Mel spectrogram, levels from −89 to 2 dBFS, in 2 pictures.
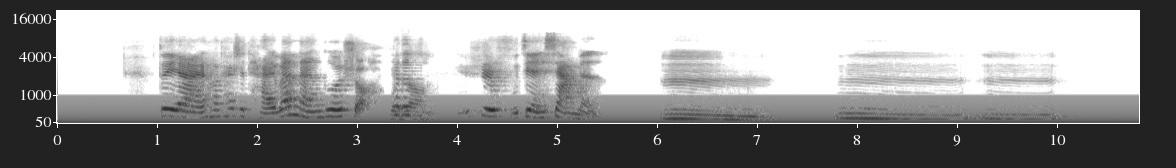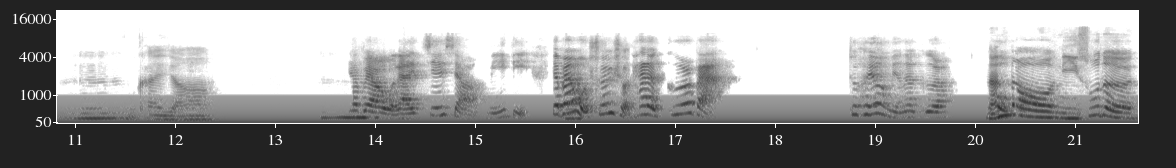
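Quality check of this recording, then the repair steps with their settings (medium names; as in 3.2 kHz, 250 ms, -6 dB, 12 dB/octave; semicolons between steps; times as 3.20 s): buzz 50 Hz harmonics 19 -30 dBFS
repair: de-hum 50 Hz, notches 19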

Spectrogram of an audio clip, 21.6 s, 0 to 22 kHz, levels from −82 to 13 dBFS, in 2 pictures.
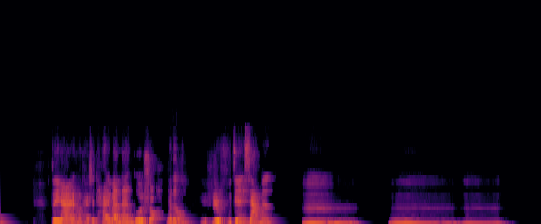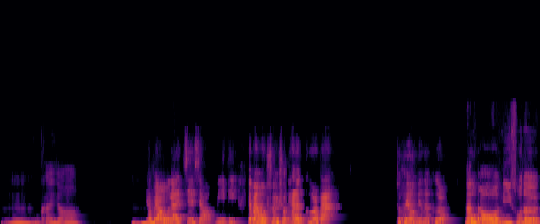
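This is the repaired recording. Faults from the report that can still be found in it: nothing left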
